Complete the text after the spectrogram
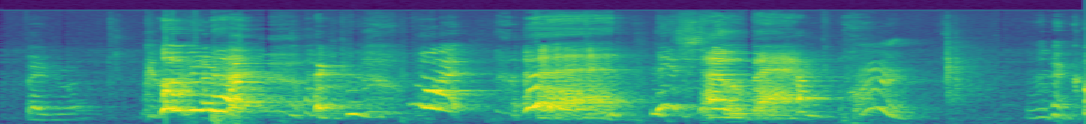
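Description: A boy cheers and laughs excitedly.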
